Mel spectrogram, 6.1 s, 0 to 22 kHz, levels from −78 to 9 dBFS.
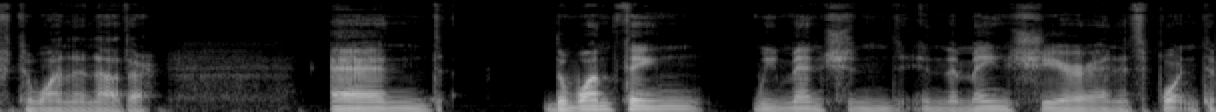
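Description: No faults heard in this speech recording; the signal path holds steady throughout.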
